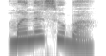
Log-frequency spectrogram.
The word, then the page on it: ಮನ್ಸಬ್: mansab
